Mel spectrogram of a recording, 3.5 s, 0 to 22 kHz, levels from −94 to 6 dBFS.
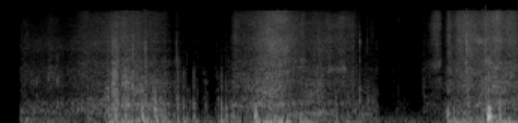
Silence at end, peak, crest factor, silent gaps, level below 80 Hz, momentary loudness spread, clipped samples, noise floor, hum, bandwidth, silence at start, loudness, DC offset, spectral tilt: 0 s; -20 dBFS; 26 dB; none; -56 dBFS; 19 LU; under 0.1%; -65 dBFS; none; 16 kHz; 0.15 s; -46 LUFS; under 0.1%; -4.5 dB/octave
